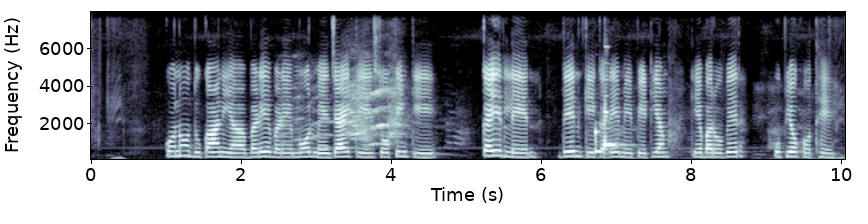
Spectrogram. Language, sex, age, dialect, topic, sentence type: Chhattisgarhi, female, 60-100, Northern/Bhandar, banking, statement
